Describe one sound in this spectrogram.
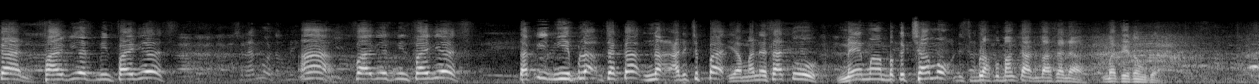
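A middle-aged man speaks forcefully through a microphone.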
